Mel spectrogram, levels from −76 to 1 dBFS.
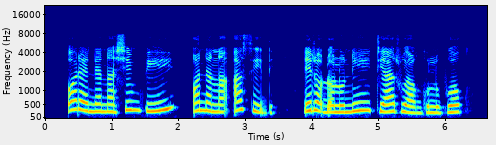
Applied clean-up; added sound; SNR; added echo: none; none; none; none.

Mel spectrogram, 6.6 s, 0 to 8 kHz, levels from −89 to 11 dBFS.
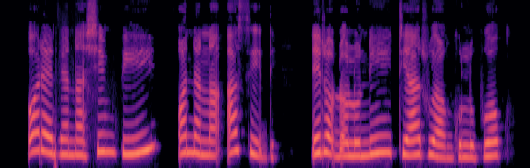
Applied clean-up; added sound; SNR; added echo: neural mask model DeepFilterNet 3.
